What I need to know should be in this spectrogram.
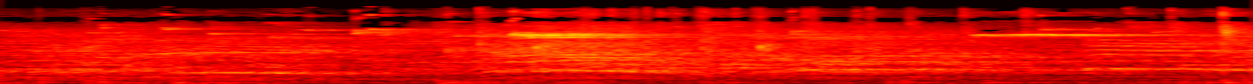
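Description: A volleyball is struck with a hard smack.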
